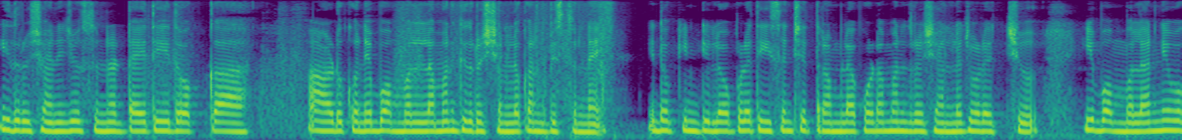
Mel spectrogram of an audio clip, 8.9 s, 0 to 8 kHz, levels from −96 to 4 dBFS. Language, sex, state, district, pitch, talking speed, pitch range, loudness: Telugu, female, Andhra Pradesh, Chittoor, 195 Hz, 175 wpm, 190-205 Hz, -12 LUFS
